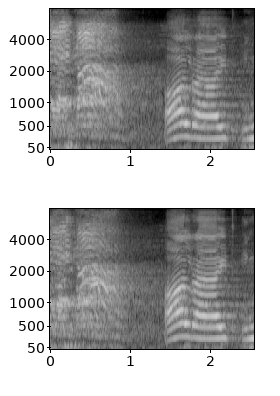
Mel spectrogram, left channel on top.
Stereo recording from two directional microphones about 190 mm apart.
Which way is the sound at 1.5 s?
10° right (ahead or behind).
